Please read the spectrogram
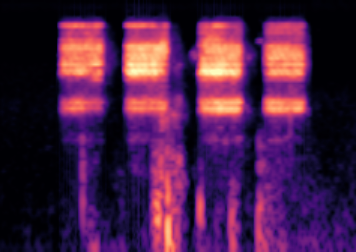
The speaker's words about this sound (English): That sounded like a cricket or something. It's my timer. I'm working on baking.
